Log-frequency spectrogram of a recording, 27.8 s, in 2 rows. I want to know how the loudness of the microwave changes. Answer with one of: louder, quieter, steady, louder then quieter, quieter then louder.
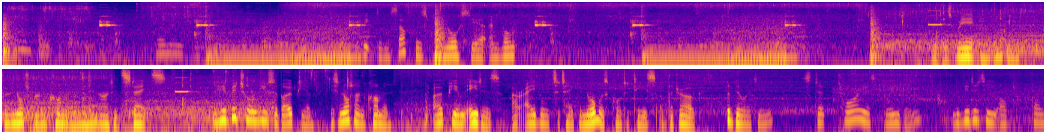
steady.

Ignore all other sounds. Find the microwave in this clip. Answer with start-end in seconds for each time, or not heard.
0.0-17.6.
